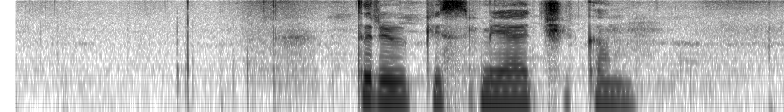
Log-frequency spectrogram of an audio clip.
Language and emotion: Russian, neutral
